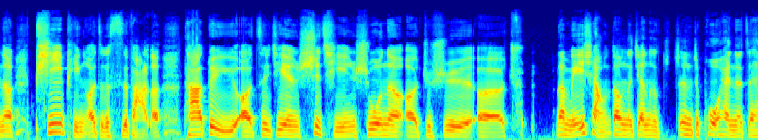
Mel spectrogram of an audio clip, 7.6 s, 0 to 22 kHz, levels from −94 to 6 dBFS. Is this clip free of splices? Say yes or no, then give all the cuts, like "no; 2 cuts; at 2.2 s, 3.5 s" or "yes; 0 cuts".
no; 1 cut; at 5.5 s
